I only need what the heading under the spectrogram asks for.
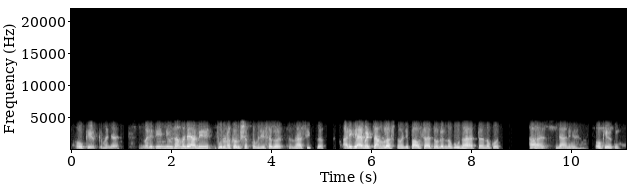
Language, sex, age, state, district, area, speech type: Marathi, female, 60+, Maharashtra, Nashik, urban, conversation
